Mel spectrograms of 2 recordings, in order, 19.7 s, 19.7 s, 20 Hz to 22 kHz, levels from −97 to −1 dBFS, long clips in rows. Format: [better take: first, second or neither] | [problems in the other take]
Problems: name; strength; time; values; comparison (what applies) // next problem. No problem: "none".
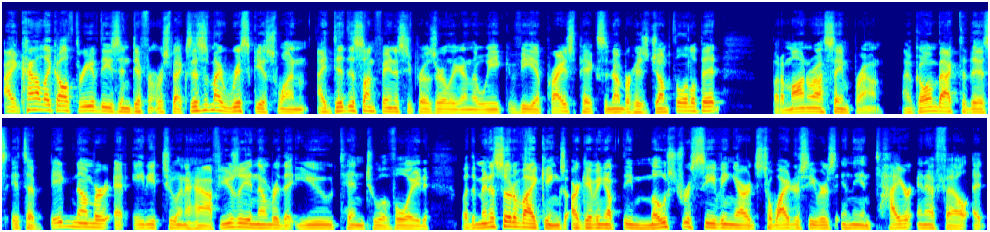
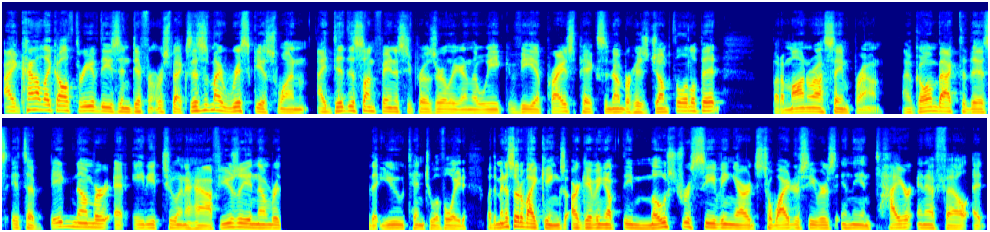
first | audio freezing; at 13 s for 1 s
